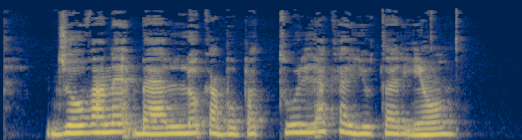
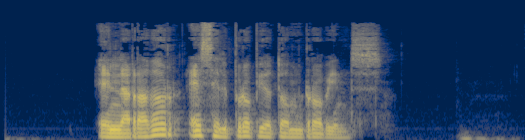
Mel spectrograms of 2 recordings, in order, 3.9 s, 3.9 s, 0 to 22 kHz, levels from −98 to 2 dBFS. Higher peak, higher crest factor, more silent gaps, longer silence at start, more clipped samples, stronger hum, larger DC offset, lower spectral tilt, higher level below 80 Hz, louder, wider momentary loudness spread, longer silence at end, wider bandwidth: about the same, -4 dBFS vs -2 dBFS; about the same, 16 dB vs 18 dB; neither; second, 0.35 s vs 0.75 s; neither; neither; neither; about the same, -6 dB/octave vs -5.5 dB/octave; second, -60 dBFS vs -46 dBFS; about the same, -18 LUFS vs -19 LUFS; second, 9 LU vs 13 LU; about the same, 0.5 s vs 0.4 s; first, 16.5 kHz vs 11.5 kHz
